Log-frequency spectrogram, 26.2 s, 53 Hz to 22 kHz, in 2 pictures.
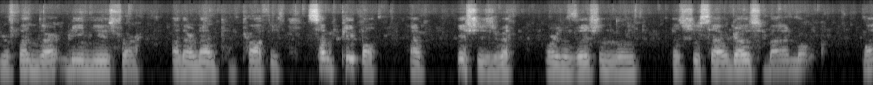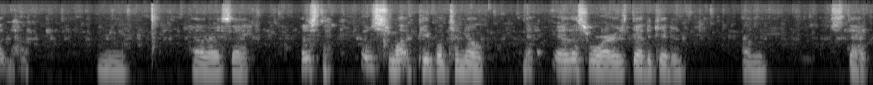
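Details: Adult man with ALS, 4 years after diagnosis and 14 years since symptom onset, with weakening arms and saliva and phlegm buildup; slurring speech, possibly hard to understand; dysarthria (ALS)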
